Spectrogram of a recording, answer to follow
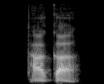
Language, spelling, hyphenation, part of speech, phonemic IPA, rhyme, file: Bengali, থাকা, থা‧কা, verb, /t̪ʰa.ka/, -aka, LL-Q9610 (ben)-থাকা.wav
- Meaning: 1. to live, to reside 2. to stay; to remain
